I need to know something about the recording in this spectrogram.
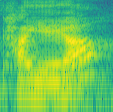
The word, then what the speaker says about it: paella: very familiar with pi it's probably pronounced paella not you don't have to l apparently like camilla cabello like yeah which makes sense if it's two l's it's like a y sound not an i don't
